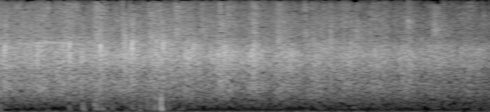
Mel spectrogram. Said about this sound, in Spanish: Una de las personas con mayor influencia en nuestra vida, en nuestro resultado, y una de las personas responsables del tremendo crecimiento que tuvo Amway en Argentina y también en Latinoamérica, así que les pido un muy fuerte aplauso para él.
